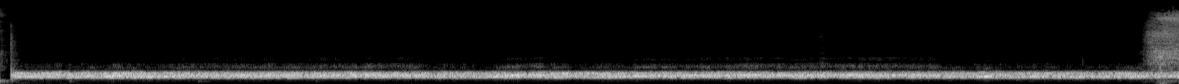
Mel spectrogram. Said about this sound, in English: And then the last one is the train, which was also a grounded iceberg, like the Julia. This was from 1997.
